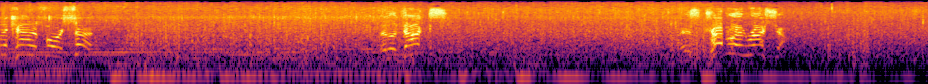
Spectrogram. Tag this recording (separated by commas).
Male speech, Speech, Narration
